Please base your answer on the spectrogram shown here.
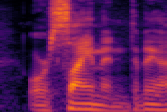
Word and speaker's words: Simon: Because in Japanese it's pronounced Simone.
